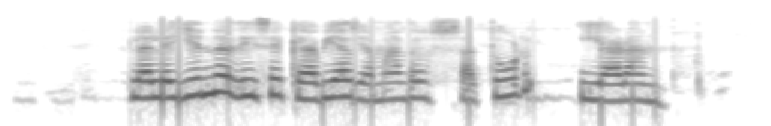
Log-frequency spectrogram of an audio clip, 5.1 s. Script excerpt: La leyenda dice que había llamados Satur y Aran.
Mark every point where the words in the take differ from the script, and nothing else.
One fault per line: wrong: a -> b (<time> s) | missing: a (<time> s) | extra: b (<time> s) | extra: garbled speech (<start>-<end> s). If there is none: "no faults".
no faults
